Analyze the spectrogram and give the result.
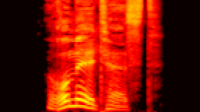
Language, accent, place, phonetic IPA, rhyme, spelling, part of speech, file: German, Germany, Berlin, [ˈʁʊml̩təst], -ʊml̩təst, rummeltest, verb, De-rummeltest.ogg
- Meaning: inflection of rummeln: 1. second-person singular preterite 2. second-person singular subjunctive II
